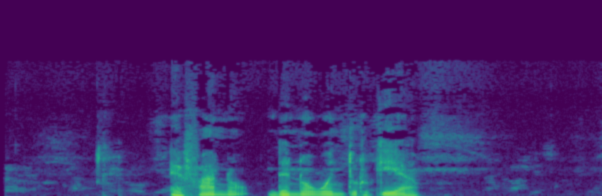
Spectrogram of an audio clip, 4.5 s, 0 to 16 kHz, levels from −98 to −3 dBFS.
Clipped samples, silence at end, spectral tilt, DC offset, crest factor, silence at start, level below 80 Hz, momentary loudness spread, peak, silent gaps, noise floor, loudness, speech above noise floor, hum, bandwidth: under 0.1%; 1.4 s; -7.5 dB/octave; under 0.1%; 20 dB; 0.7 s; -56 dBFS; 21 LU; -8 dBFS; none; -67 dBFS; -26 LUFS; 42 dB; none; 10.5 kHz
